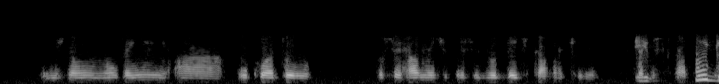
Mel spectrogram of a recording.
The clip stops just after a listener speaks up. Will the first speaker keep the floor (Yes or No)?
No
